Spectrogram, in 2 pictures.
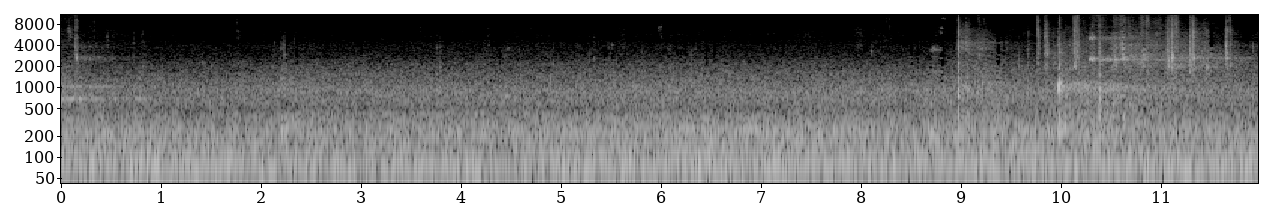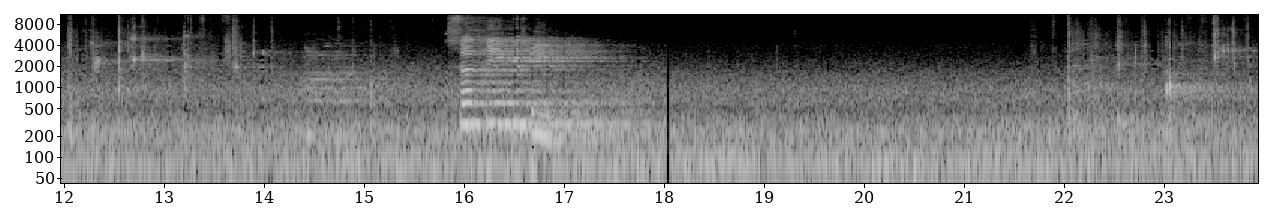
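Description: Tennis balls are struck with rackets in a large echoing hall.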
